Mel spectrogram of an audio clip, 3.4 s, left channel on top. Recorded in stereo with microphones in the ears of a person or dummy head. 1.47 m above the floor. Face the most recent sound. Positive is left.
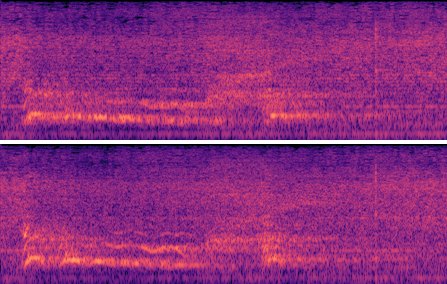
turn(degrees=-5)  # may be behind; listen again after turning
